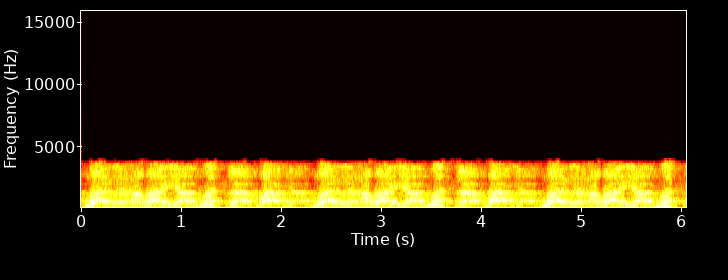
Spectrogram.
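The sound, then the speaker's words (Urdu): A crowd of devotees chants religious slogans in unison while welcoming visiting council members of a religious organisation. The chant is loud and rhythmic, with phrases repeating at a steady pulse and no single voice standing out. “اس پر رکن شورا و عاشقان رسول نے آقا کی آمد کے موقع پر ہاتھوں میں مدنی پرچم اٹھائے فلک شیوام نعرے بلند کیے.”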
